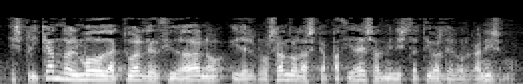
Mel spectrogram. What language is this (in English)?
Spanish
